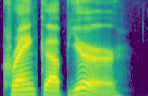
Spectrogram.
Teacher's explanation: with the y sound softened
